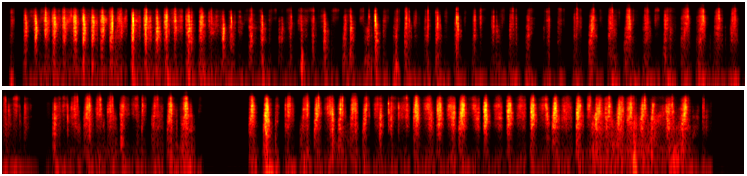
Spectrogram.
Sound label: long slow riffle shuffle, cards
